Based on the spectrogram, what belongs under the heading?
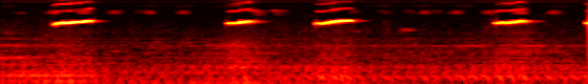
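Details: Female oriental magpie-robin calling to the male to bring him into breeding condition; loud, clean, rising whistles at uneven intervals, two close together near the middle, over near silence.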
